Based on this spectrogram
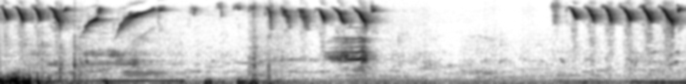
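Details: Singing bananaquit in Brazil's Northeast, building a nest on a mandacaru: quick, shrill, repeated high notes in runs, a swooping lower phrase mid-song, a quiet pause, then another rapid high series; faint low hum underneath.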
